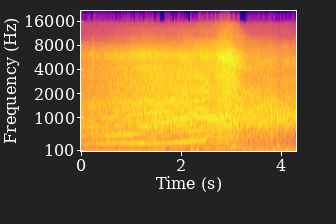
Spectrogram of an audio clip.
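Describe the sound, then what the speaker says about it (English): Engine of a 2014 Acura RDX revs hard under acceleration, a loud rising drone with a high-pitched edge heard from inside the car, steady and building with no talk. "this drivetrain practically shrieks like a Formula One car when you open it up"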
